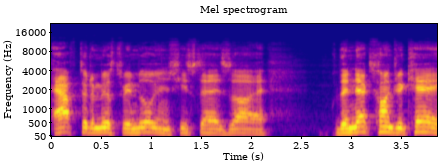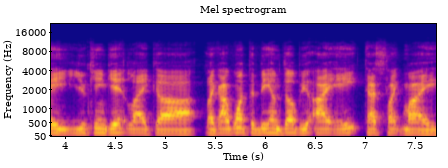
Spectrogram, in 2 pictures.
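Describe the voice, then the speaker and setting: In a very clean recording with a silent background, a man speaks at a moderate pace with fairly even intonation, a fairly high pitch, and a bright, sharp tone. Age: 60s. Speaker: poker player. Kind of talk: casual chat. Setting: podcast interview.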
